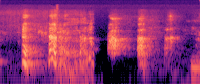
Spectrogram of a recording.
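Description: A dog barking several times in quick succession.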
